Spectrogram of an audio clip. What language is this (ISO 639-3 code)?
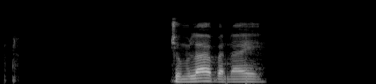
lss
